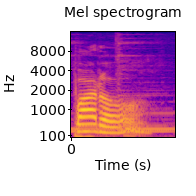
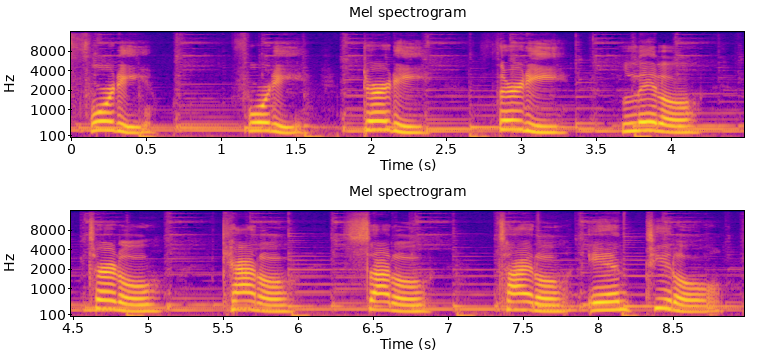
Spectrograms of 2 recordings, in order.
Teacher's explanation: T is D when the T is in between a vowel sound and L or R. Bottle, for example. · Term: soft D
